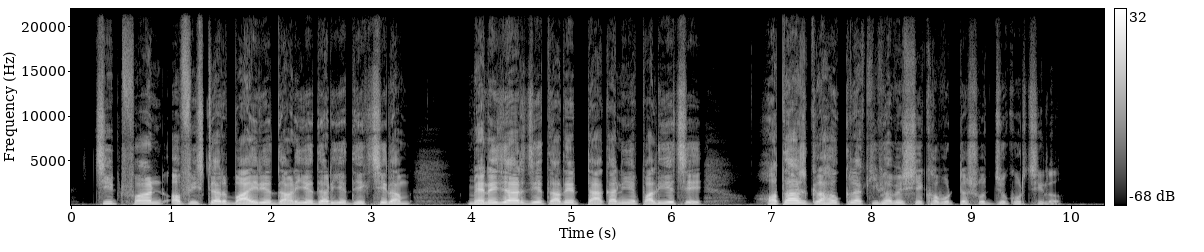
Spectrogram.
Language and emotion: Bengali, sad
